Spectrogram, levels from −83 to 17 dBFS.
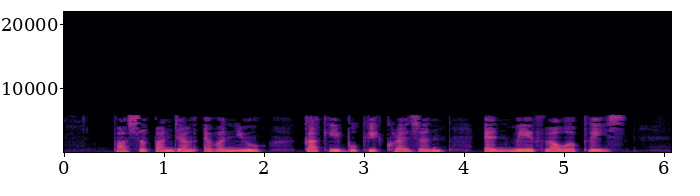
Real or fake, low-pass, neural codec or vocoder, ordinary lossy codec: real; 7.2 kHz; none; MP3, 24 kbps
